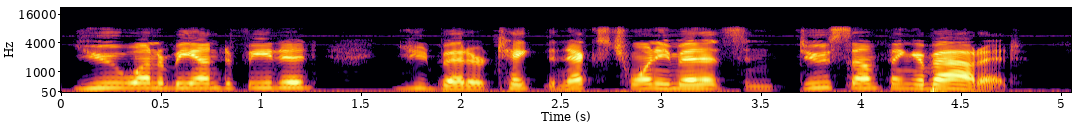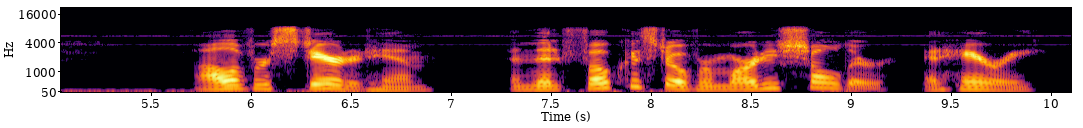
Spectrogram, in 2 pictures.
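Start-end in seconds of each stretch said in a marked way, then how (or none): 0.0-4.8 raised, forceful telling-off; roaring. A narrator's reading. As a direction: roar at your captain to rouse him. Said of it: "he roared".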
